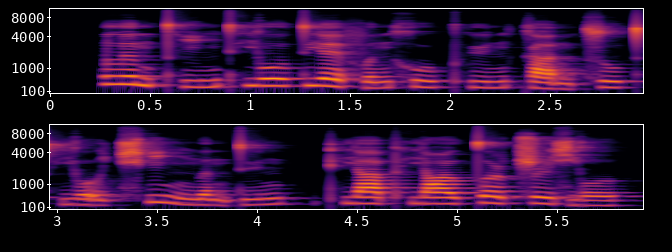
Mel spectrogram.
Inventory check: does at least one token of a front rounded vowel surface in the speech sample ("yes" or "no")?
yes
